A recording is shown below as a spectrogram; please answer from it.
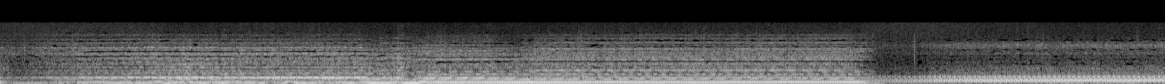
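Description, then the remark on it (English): A car engine drones steadily, its pitch shifting slightly as it runs through gear changes, with a brief dip before settling back into a steady hum. No one speaks. “Back to my car. I want to call for some men.”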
